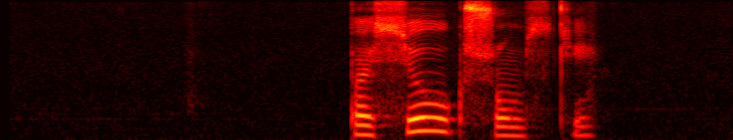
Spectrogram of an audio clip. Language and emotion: Russian, neutral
